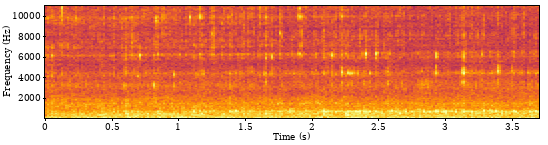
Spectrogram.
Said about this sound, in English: So what we're going to do, we've got 12 grams of coffee. I'm going to add water filled up to the bowl, which is around about 180 mils of water. We're going to leave it for 4 minutes, and then we're going to break.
